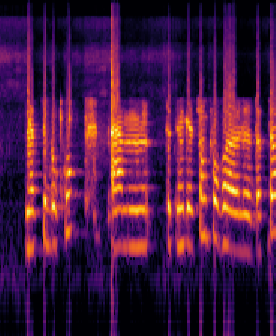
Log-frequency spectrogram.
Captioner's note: speaking French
